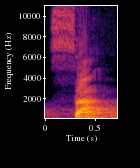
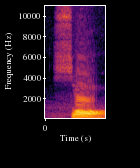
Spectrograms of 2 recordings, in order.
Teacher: Cuman bedanya kalau sin tipis, kalau shad itu tebal.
